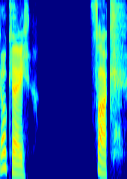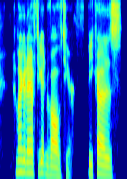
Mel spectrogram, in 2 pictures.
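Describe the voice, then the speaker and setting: A young man hosting a podcast, telling a story in a casual chat, animated, swearing freely and acting out the quotes. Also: fairly high pitch, no echo. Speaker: podcast host.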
